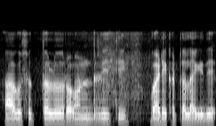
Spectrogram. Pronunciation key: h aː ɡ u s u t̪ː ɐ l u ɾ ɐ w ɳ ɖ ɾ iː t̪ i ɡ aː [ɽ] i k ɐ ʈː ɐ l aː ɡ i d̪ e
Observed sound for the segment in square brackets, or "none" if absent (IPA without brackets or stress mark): ɽ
